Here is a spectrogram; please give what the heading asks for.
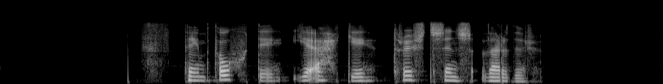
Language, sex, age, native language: Icelandic, female, 30-39, Icelandic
